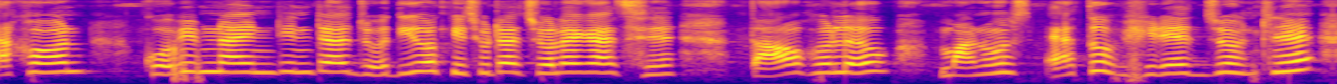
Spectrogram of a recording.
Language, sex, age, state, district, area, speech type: Bengali, female, 60+, West Bengal, Paschim Medinipur, rural, spontaneous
